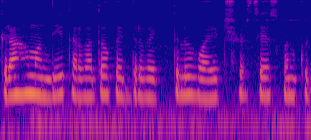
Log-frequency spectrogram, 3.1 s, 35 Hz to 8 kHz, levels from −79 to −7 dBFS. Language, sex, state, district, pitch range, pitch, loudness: Telugu, female, Andhra Pradesh, Guntur, 190-205 Hz, 200 Hz, -41 LUFS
